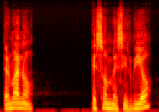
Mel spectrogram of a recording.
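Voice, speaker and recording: Fairly high-pitched but darkish in tone, the man speaks steadily at a moderate pace in a Mexican Spanish accent. He's a pastor preaching through his personal testimony, telling it conversationally and addressing listeners as brother, recorded in studio quality without echo.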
